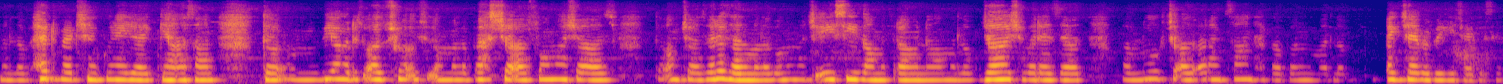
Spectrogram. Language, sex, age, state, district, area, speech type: Kashmiri, female, 45-60, Jammu and Kashmir, Baramulla, urban, spontaneous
